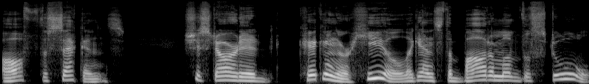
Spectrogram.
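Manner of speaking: ordinary delivery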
